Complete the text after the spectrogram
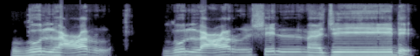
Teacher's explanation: র মোটা করেন ফাতহার পরে র সুকুন জবরের পরে র সুকুন র মোটা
